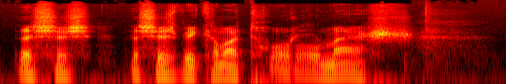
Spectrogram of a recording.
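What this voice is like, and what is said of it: Sean Connery impression. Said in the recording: “my beloved Sean Connery impersonation”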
